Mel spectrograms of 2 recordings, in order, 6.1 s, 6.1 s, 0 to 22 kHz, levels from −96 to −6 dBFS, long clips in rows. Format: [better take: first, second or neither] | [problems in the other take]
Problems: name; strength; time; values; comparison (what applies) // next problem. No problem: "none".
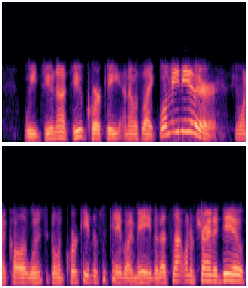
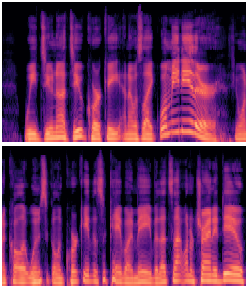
second | phone-call audio; poor line; nothing above 3 kHz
